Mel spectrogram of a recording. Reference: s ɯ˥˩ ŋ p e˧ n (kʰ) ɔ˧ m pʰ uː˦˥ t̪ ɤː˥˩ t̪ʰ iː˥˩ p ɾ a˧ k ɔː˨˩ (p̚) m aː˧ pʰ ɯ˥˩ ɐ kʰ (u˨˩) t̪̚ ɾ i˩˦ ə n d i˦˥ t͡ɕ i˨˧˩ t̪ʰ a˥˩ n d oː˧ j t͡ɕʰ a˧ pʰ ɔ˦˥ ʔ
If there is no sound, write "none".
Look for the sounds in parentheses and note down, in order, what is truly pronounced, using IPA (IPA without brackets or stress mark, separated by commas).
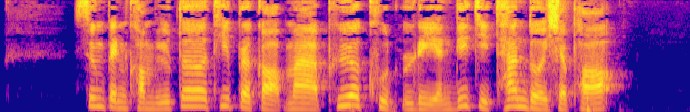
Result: kʰ, p̚, u˨˩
